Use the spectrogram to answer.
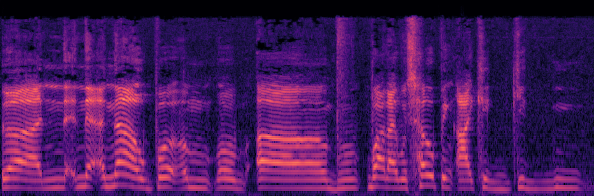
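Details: Adult male regular radio guest who stutters, described by the hosts as having a speech impediment; stuttering.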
